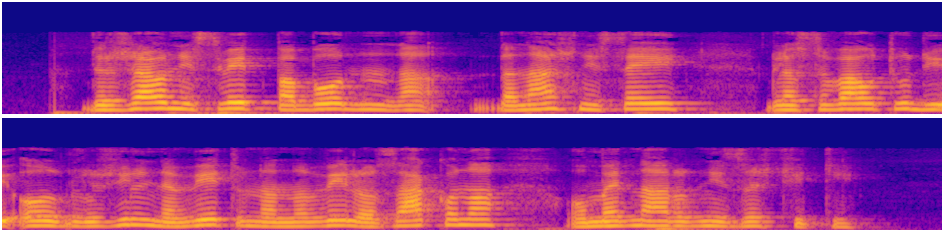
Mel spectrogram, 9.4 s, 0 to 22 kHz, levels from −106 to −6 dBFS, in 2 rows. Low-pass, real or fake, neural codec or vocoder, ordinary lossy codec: 7.2 kHz; real; none; MP3, 48 kbps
